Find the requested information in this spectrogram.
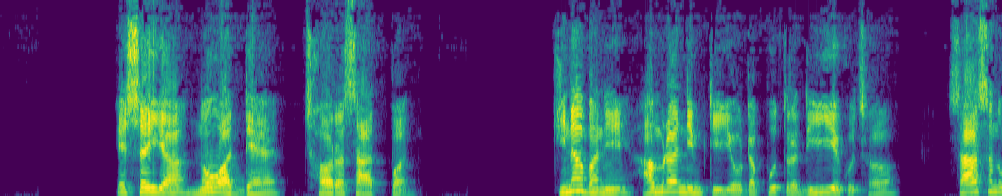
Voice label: words of life nepali kathmandu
